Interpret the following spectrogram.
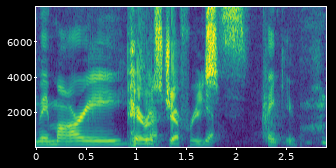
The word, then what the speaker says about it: Imari: will allow you to give the correct pronunciation of your name, and then we'll close it out. It's Imari. You were right. You're right. Thank you. Thank you. No, but your full name, Imari.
